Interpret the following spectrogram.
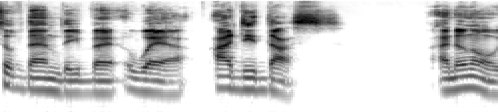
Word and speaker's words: Adidas: them they were were Adidas I don't know if if it's the correct pronunciation maybe Adidas but in Russia it's ad didas and the cap right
